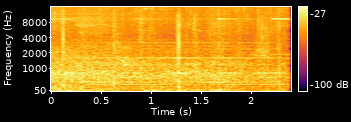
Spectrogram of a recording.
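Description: Horse hooves clip-clopping in a video game, a lost horse walking with light, evenly spaced hoof taps over a constant low background bed, fairly quiet.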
